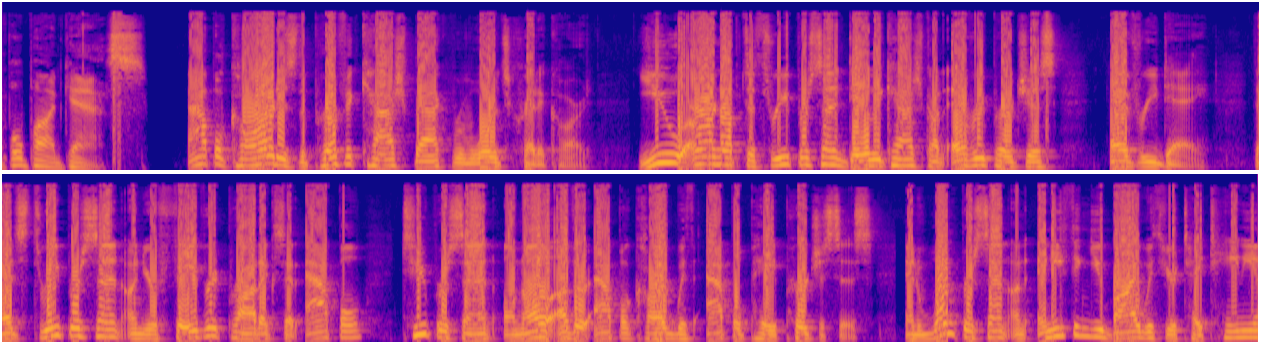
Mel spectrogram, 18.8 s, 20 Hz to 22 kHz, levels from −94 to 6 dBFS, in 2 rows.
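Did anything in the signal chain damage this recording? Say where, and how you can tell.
Yes. There's integer overflow in the sample-format or fixed-point gain stage, and it runs through the whole speech clip. The loudest peaks crack violently, much harsher than clipping. The signal was pushed about 7 dB past full scale with no limiting, so around one percent of samples overshot the largest integer and wrapped to the opposite sign. Each of those jumps swings across the full range, which is why you hear sharp snaps instead of flattened, buzzy tops.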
